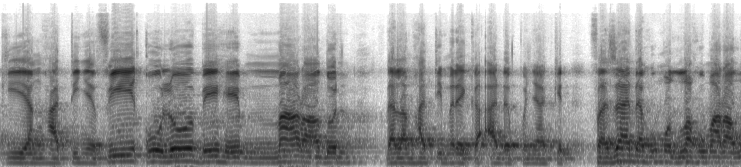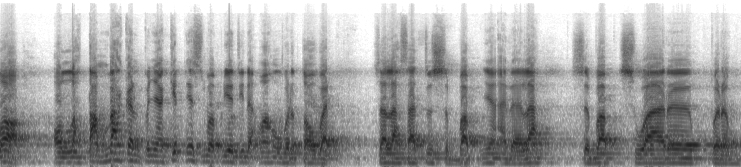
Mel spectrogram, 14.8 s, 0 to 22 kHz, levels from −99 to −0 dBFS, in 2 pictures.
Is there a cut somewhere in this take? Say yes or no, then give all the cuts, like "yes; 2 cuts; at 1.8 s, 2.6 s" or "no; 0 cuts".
no; 0 cuts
